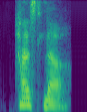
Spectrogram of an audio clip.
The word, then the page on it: hustler: Indian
